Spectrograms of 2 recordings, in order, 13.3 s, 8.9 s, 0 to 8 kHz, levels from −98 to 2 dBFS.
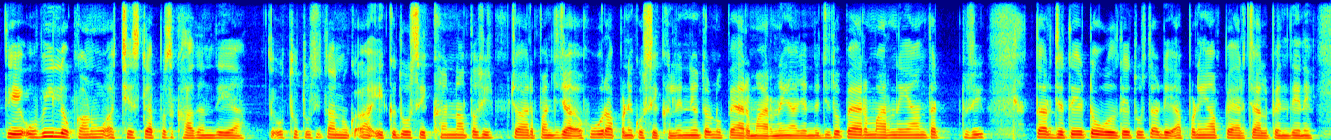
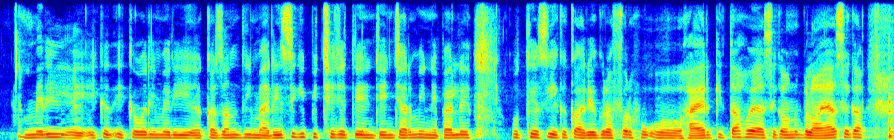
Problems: none marked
